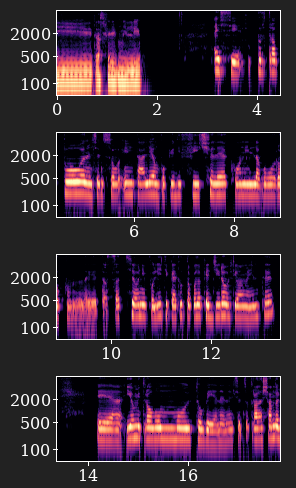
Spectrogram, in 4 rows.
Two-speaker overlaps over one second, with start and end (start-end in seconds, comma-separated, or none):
none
